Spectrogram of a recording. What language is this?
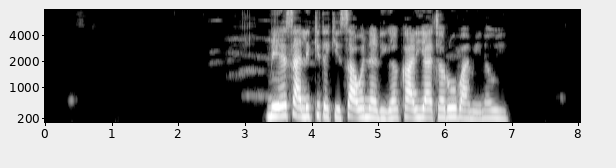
Hausa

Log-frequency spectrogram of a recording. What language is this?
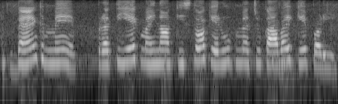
Maithili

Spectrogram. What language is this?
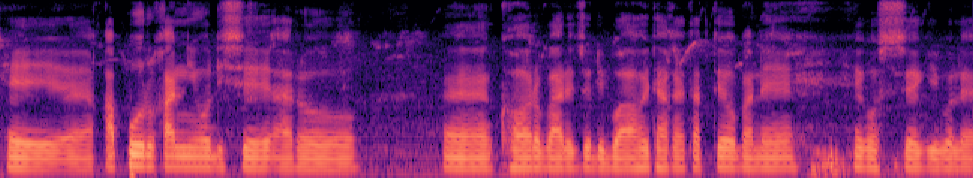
Assamese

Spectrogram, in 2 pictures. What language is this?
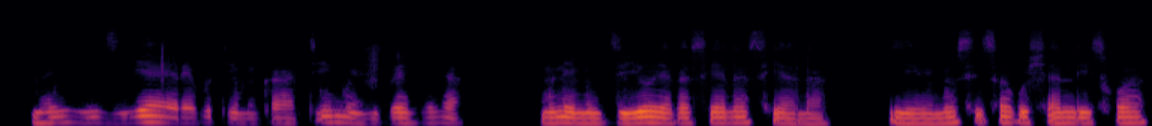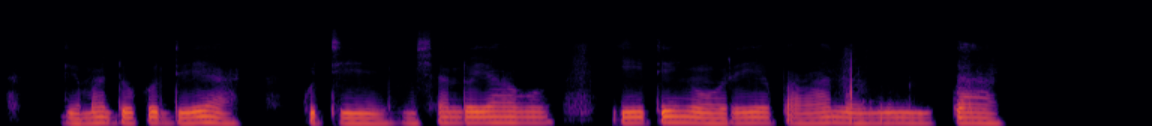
Ndau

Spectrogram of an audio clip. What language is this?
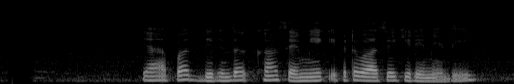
Sinhala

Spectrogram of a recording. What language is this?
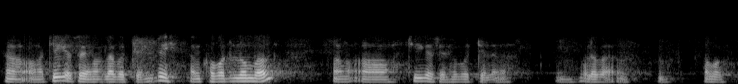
Assamese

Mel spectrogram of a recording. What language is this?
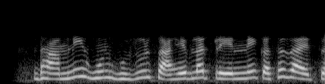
Marathi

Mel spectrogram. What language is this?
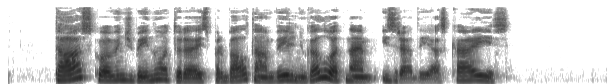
Latvian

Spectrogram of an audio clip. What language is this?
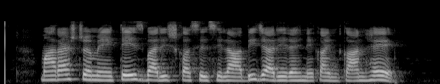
Urdu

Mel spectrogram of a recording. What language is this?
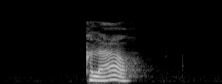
Kabyle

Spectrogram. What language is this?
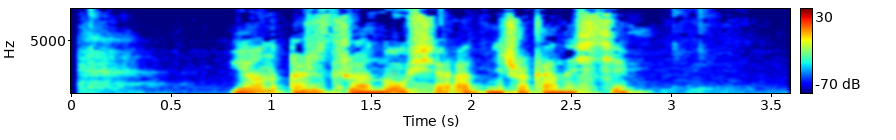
Belarusian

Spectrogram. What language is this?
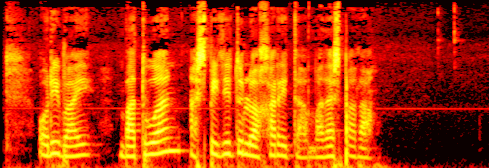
Basque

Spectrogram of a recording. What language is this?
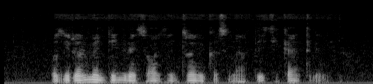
Spanish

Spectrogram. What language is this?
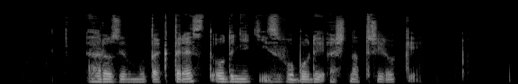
Czech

